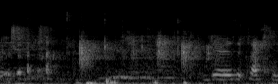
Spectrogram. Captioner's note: audience applauding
